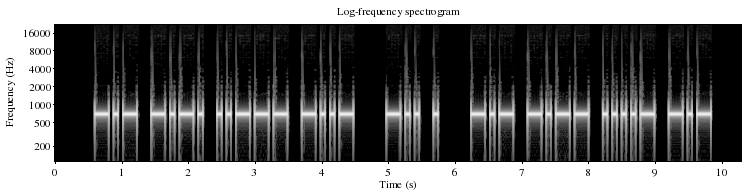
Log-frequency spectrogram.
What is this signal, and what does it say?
Morse code, heard as a keyed tone, about 17 wpm, 700 Hz. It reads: KC2X DE KY4K
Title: USA Callsign DE Callsign - 4 Characters - 17wpm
